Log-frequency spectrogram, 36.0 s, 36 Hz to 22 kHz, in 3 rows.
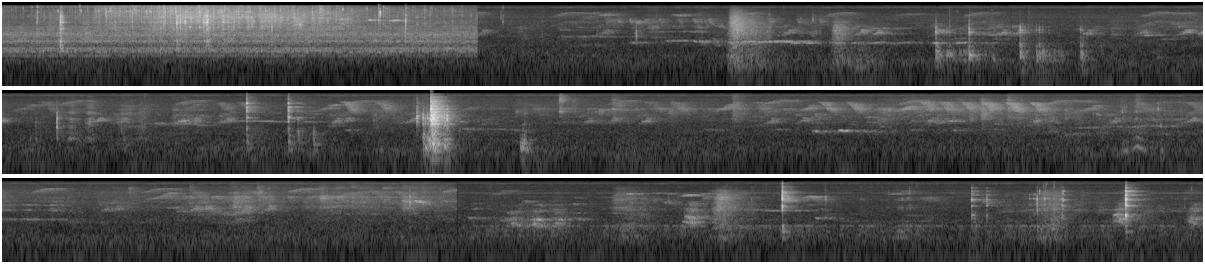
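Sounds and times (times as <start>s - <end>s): birds chirping: 0.0s - 36.0s
utensils clinking on ceramic bowl: 33.0s - 35.6s.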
